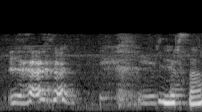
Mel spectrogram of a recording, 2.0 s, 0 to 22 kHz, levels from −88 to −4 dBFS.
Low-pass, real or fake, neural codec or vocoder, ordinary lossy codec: 7.2 kHz; fake; codec, 16 kHz, 16 kbps, FreqCodec, larger model; none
